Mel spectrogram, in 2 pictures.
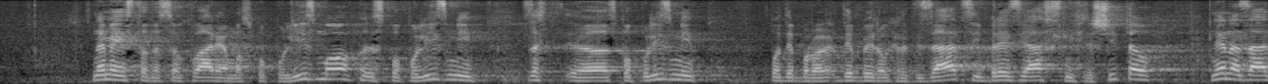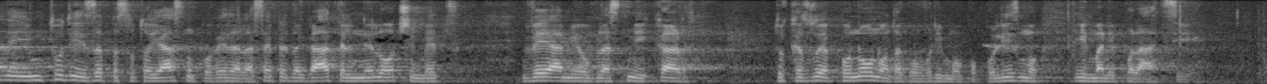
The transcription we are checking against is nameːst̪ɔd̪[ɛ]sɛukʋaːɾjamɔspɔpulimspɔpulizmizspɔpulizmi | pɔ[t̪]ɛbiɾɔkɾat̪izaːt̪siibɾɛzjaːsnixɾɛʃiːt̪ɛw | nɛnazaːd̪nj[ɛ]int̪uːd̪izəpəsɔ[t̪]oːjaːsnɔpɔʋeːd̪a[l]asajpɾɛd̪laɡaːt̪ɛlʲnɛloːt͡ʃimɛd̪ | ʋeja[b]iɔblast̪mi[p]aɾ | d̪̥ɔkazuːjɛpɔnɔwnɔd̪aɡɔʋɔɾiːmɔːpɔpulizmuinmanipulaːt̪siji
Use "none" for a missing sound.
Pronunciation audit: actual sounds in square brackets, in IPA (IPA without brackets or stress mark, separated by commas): a, d̪, ɛ, t̪, l, m, k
